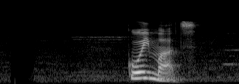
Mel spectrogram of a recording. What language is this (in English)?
Bangla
